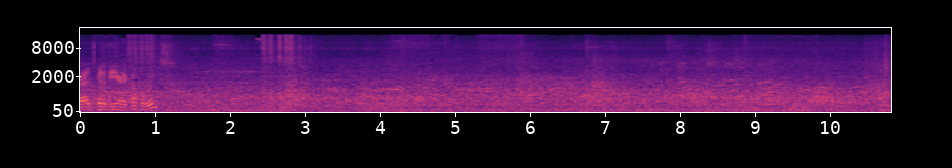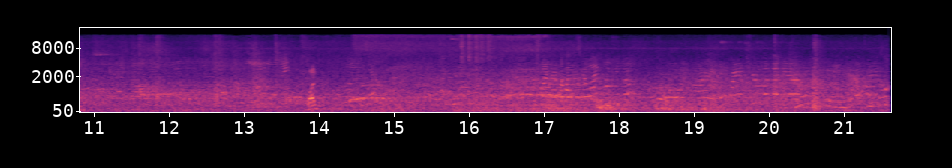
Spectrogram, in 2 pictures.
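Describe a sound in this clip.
A crowd of people chatters nearby in an open, echoing space.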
